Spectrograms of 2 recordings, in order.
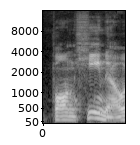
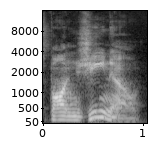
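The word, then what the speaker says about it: Bongino: It's not Bonino, it's Bonino.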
